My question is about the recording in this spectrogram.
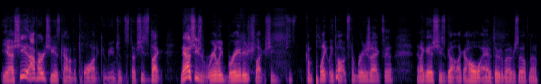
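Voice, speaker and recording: A man's voice: mid-range voice, a little fast, no room sound. A man hosting a casual watch-along livestream, bantering with friends, laughing and swearing often. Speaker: livestream host.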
